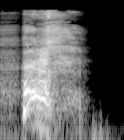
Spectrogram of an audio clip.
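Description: A single loud, sharp sneeze bursts out alone, with a sudden explosive onset and a breathy tail lasting about half a second before quiet returns.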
